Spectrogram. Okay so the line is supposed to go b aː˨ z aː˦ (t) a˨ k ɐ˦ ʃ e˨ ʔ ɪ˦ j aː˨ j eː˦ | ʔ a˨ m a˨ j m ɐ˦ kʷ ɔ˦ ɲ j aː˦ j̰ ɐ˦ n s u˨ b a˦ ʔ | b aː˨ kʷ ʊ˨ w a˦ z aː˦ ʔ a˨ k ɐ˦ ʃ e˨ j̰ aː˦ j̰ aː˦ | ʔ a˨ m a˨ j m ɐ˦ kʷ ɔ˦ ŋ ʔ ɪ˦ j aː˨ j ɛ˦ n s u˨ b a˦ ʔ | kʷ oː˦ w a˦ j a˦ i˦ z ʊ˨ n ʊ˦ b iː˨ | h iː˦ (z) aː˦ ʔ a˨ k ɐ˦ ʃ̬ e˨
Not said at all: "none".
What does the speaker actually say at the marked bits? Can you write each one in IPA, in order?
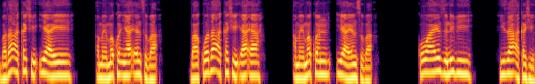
ʔ, z

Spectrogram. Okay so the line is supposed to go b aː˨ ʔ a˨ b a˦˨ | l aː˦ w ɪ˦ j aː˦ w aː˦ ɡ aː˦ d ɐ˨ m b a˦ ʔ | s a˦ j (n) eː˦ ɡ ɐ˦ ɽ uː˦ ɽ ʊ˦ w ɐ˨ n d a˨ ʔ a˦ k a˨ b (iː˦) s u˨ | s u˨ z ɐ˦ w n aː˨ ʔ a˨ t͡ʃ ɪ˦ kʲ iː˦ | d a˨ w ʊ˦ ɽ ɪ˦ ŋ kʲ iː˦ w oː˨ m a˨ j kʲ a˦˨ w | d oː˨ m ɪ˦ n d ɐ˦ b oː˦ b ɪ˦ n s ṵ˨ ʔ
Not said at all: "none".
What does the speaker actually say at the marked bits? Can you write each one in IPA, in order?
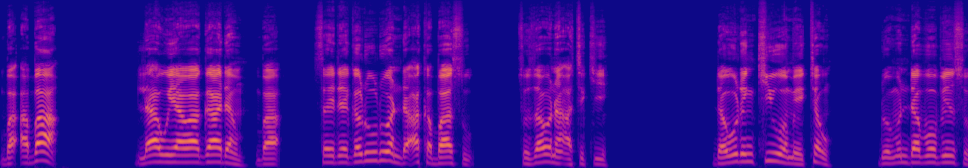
d, aː˦

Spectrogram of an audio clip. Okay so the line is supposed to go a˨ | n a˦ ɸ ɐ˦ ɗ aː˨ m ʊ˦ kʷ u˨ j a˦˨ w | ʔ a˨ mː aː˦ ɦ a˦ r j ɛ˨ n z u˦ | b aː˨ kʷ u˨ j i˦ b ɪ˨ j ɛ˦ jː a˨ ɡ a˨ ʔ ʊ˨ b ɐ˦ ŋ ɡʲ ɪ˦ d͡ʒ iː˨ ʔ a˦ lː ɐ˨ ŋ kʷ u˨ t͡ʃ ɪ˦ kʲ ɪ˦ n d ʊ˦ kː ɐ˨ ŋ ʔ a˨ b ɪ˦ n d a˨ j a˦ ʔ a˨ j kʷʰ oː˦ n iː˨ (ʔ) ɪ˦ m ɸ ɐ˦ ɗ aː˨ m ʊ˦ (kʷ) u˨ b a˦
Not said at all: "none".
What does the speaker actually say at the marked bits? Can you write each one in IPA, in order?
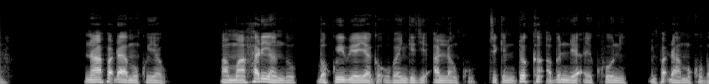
ʔ, kʷ

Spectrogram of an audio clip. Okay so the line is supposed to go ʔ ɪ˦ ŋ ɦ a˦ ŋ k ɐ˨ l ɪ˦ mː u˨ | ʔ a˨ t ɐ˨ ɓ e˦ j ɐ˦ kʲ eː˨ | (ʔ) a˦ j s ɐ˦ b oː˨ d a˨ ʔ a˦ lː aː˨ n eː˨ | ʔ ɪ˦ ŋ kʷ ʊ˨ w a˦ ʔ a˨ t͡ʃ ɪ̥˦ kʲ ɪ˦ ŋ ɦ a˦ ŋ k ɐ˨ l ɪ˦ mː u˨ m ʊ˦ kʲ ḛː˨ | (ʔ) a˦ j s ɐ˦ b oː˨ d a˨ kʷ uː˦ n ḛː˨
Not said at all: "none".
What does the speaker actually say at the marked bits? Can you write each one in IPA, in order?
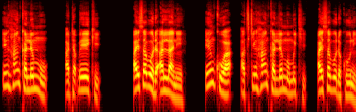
ʔ, ʔ

